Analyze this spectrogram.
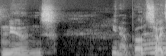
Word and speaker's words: Nunes: in portuguese itself right it's not pronounced with the uh with the dual syllables so it's it's nunes you know both so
